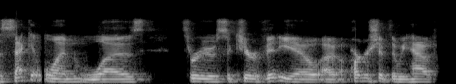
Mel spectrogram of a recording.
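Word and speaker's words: Vidyo: have a contract with a company called vid it's spelled video but it's pronounced video v-i-d-y-o we have a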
